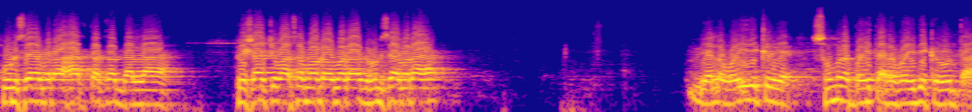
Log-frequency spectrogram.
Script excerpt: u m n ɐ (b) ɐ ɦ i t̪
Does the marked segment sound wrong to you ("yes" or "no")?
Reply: no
